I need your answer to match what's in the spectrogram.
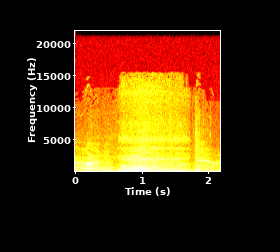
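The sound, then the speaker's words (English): A long, deep breath drawn in and pushed out during a yoga pose, airy and steady for a couple of seconds with a brief strained catch near the end. “Breathe, …. Big.”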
